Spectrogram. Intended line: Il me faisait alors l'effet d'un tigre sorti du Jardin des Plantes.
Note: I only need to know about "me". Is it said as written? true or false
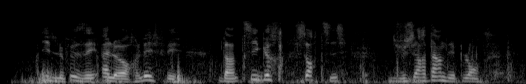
false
